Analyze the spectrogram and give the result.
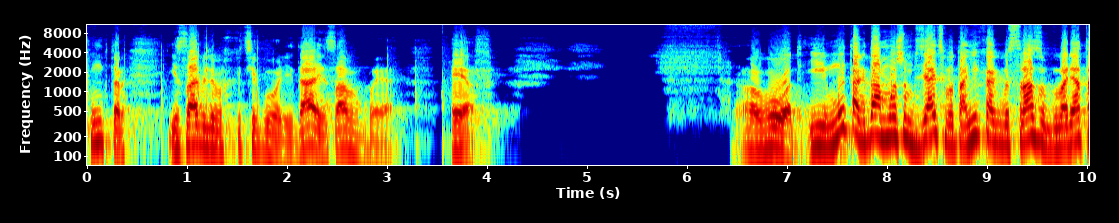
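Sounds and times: soft intake of breath: 5.7s - 6.5s.

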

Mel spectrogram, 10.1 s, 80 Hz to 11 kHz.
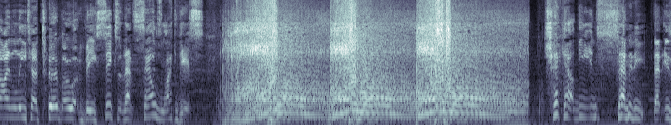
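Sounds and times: car engine revving: 3.2s - 8.0s.

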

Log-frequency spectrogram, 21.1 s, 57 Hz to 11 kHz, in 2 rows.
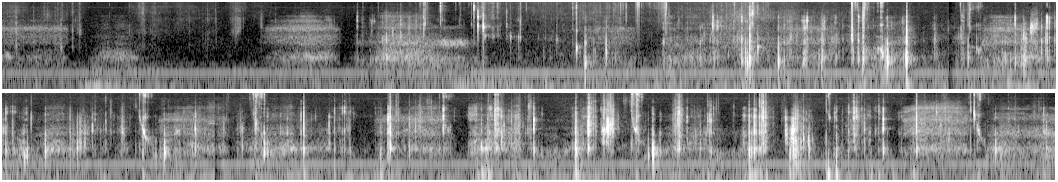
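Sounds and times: small crunches while chewing: 0.0s - 21.0s
wet chewing and lip smacks: 3.5s - 20.8s.

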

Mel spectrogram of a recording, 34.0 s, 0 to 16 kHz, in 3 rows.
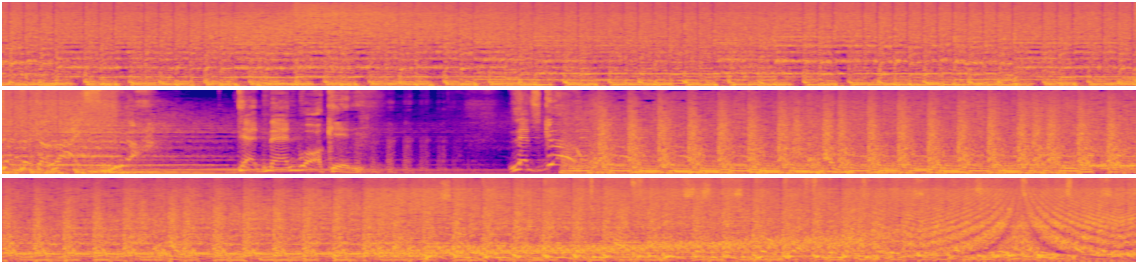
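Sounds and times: bass line: 0.0s - 34.0s
hardcore electronic dance music: 0.0s - 34.0s
sweeping effect: 1.6s - 6.5s, 21.6s - 34.0s
pounding kick drum: 17.1s - 31.3s.

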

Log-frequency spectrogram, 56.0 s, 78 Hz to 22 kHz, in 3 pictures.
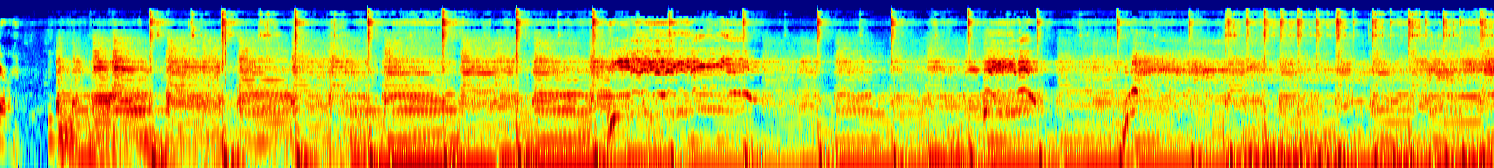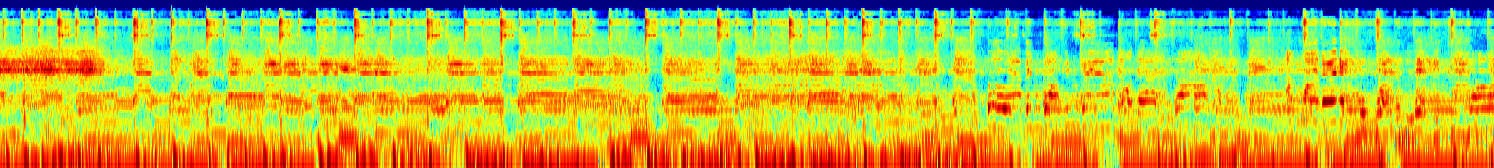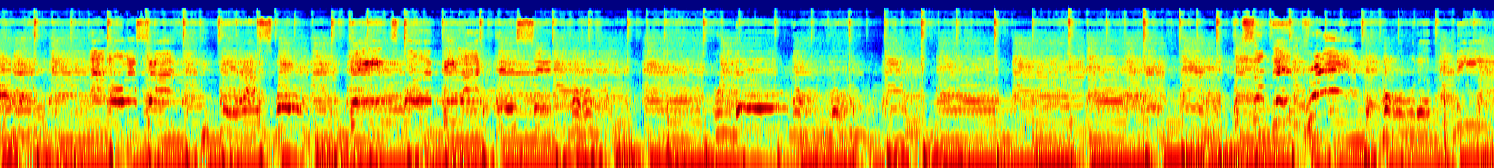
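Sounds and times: blues-rock band playing: 0.0s - 56.0s
woman singing: 7.4s - 9.6s, 12.2s - 13.2s, 31.0s - 34.1s, 34.7s - 37.8s, 38.5s - 45.0s, 46.2s - 48.3s, 52.8s - 56.0s.

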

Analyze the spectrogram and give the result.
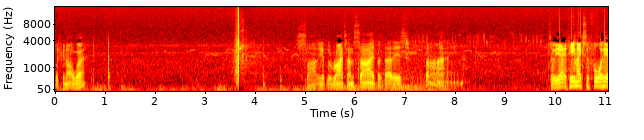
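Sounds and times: golf club striking ball: 3.6s - 4.6s.

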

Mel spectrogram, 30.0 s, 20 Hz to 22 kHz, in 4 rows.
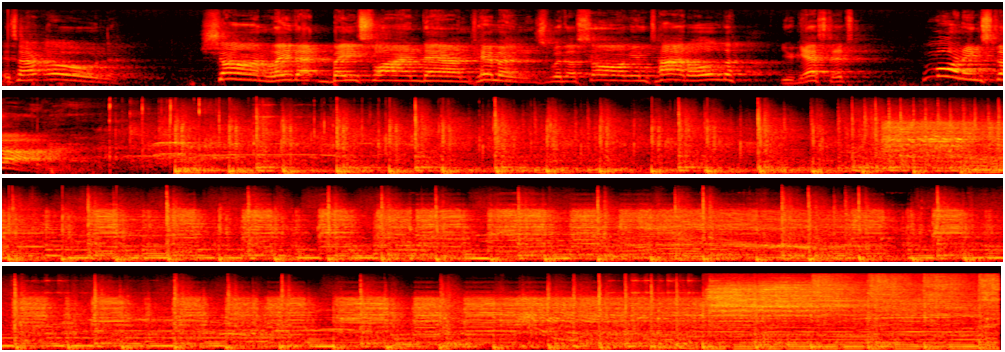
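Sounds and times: drum kit: 8.8s - 30.0s
electric guitar: 13.9s - 30.0s
electric bass line: 14.1s - 30.0s.

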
